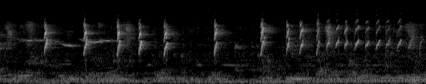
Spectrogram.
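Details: Indonesian honeyeater, ngriwik kasar rough twitter used for training birds: a series of sharp, high chirps roughly every quarter second, quickening at the end into a tight run of short ticking notes.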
